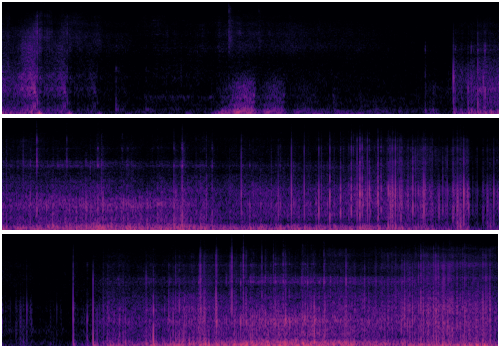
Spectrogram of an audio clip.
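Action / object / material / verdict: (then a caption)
scrape / thin vinyl faux snakeskin sheet / vinyl / none. Long acrylic nails scratch across a thin, flexible faux snakeskin sheet of vinyl or faux leather with a black-and-white scale print, draped flat over a binaural microphone. A few soft scrapes come first, then a dense, crackling, rustling scratch builds. It pauses briefly and resumes, heavy in the low end.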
